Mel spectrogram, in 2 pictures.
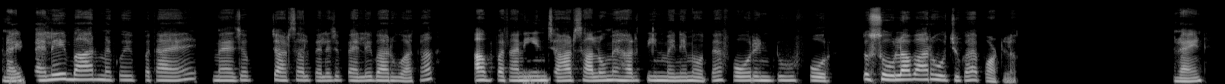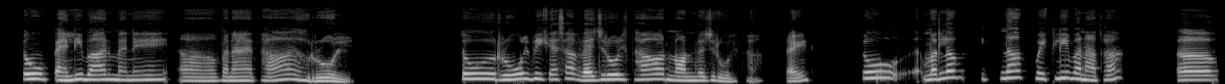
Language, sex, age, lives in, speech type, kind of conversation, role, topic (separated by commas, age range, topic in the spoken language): Hindi, female, 45-49, India, conversation, podcast, guest, Potluck ke liye tum hamesha kya le jaate ho?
